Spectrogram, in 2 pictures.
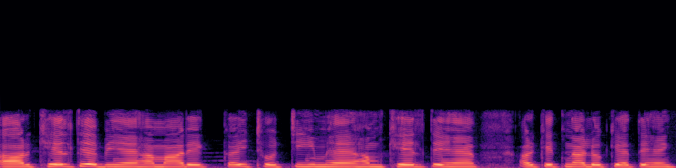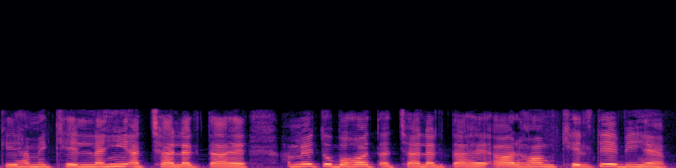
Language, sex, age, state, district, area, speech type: Urdu, female, 18-30, Bihar, Darbhanga, rural, spontaneous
